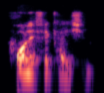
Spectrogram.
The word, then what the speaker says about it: qualification: The first one is O, spelt with the letter A. A usually spells the sound A, but in this word it spells the sound O, qualification.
